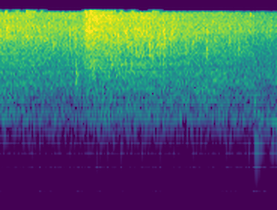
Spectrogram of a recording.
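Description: Chicken pakoda frying in hot oil at a roadside food stall, a loud continuous crackling sizzle filling the whole moment, close and steady.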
